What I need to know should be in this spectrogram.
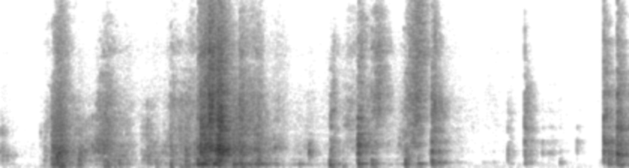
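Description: Paper rustles in someone's hands.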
